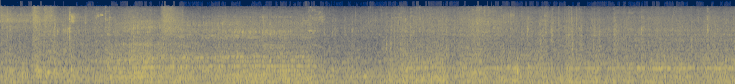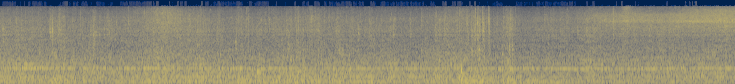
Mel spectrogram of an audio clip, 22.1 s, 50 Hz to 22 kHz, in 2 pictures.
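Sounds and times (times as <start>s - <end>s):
truck diesel engine running: 0.0s - 11.7s
road and rattle noise: 0.0s - 22.0s.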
